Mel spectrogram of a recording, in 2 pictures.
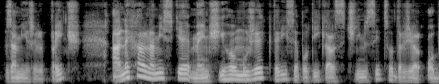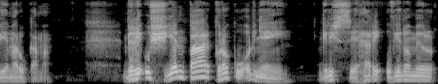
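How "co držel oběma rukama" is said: plain reading voice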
